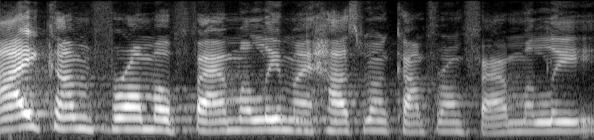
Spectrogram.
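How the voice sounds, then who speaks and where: A woman with a non-native accent talks at a moderate pace. Her pitch is high and her intonation fairly even. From Indonesia. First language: not English. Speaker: small business owner. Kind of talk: pitch presentation with Q&A. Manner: halting.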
